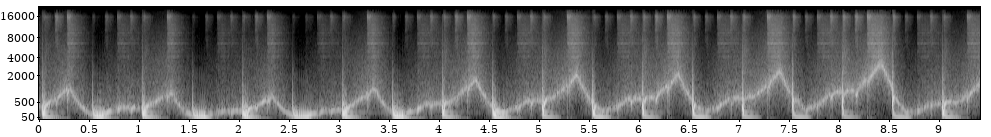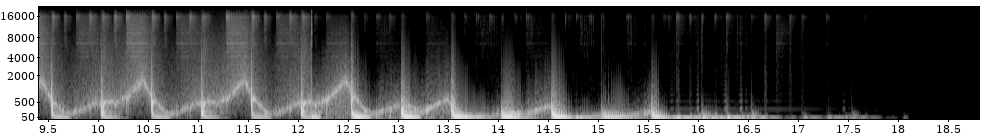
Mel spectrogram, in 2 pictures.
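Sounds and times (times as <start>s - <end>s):
drum loop: 0.0s - 17.4s.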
